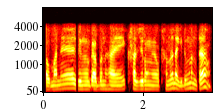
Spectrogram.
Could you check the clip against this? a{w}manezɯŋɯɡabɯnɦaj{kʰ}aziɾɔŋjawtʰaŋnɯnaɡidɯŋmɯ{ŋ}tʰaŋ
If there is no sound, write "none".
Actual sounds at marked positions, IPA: w, kʰ, n

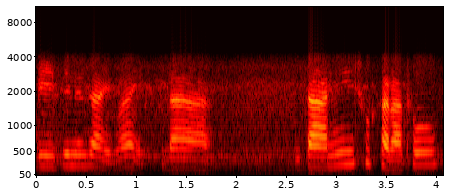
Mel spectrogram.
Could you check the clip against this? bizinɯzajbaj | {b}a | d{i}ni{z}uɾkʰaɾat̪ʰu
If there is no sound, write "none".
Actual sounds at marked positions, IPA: d, a, s

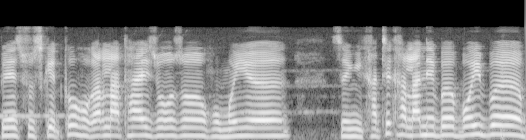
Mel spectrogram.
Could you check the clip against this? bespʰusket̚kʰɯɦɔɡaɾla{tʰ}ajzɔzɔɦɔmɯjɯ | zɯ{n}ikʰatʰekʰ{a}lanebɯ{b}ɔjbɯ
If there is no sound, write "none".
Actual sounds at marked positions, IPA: tʰ, ŋ, a, b

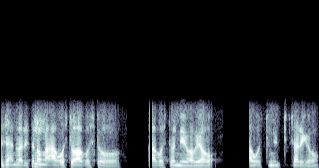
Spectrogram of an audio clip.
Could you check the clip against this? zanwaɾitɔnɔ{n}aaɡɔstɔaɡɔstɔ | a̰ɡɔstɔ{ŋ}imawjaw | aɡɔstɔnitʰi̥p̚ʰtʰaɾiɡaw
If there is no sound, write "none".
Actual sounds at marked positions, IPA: ŋ, n

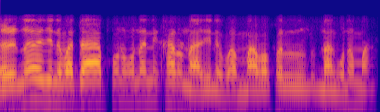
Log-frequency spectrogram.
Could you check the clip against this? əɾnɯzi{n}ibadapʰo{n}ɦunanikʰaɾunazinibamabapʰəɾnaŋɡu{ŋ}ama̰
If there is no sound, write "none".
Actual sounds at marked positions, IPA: n, n, n

